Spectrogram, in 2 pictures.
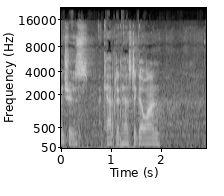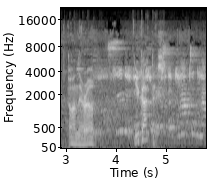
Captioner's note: quietly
